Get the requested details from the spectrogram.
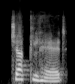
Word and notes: chucklehead: Indian

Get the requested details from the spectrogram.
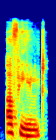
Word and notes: afield: Indian

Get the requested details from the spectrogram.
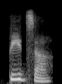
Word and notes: pizza: Indian

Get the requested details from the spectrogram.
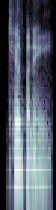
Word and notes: timpani: American English

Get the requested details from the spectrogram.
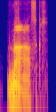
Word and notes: masked: British English

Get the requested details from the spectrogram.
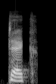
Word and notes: tec: Indian

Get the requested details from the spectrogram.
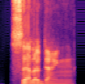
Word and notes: seladang: British English

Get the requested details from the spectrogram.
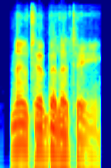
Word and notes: notability: British English

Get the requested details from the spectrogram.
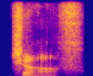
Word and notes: chaff: British English

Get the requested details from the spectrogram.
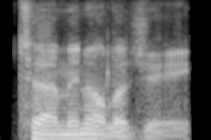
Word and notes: Terminology: British English

